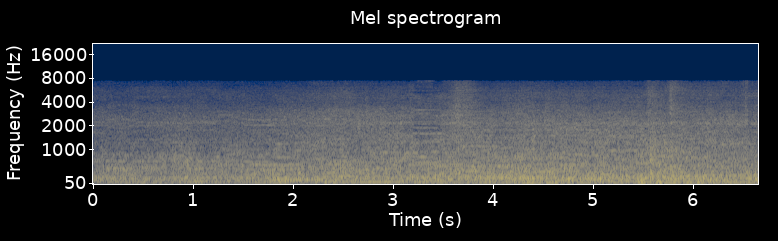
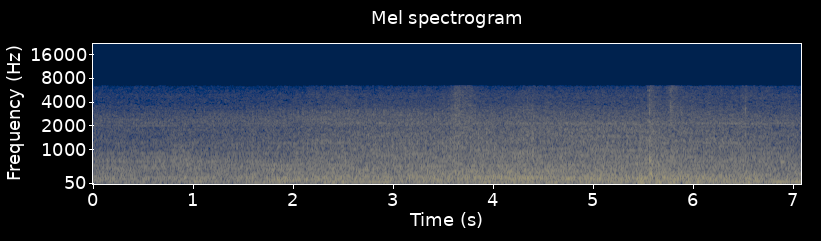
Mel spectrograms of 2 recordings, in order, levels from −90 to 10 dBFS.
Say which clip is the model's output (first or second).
first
